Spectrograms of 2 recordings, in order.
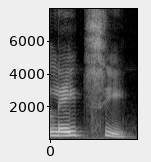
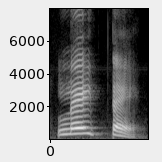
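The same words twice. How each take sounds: First: The final vowel sounds like I. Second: The final vowel sounds like E.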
